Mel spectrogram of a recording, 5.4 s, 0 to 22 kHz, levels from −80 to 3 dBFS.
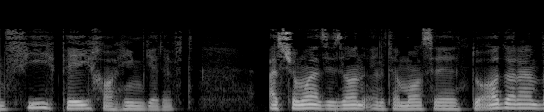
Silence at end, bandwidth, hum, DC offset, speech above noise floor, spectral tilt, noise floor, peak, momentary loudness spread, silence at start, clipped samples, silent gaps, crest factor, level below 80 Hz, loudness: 0 s; 8 kHz; none; under 0.1%; 33 dB; -6 dB/octave; -59 dBFS; -10 dBFS; 8 LU; 0 s; under 0.1%; none; 16 dB; -58 dBFS; -27 LUFS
